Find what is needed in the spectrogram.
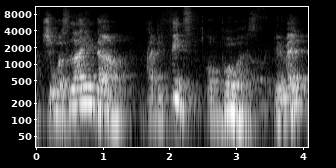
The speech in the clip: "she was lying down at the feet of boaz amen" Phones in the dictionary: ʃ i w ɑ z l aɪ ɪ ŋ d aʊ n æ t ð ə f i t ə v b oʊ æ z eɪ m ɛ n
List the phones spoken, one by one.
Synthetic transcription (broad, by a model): ʃ i w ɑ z l aɪ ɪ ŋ d aʊ n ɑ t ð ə f i t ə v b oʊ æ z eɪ m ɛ n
